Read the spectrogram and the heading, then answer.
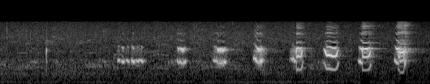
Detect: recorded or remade recorded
